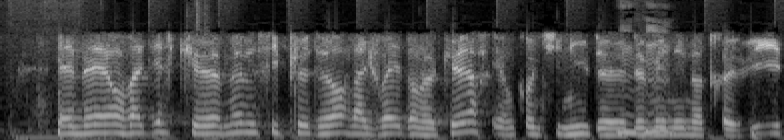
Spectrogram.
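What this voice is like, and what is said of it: Lilting regional French accent. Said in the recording (French): “il y a un magnifique accent ... des accents comme ça ... Ça, ça chante. Ça chante ici”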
